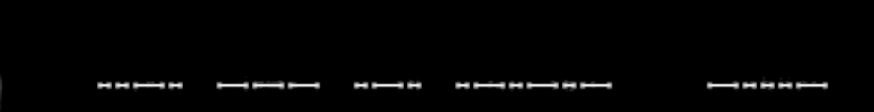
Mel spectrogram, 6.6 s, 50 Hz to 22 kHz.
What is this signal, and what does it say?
Morse code, heard as a keyed tone, about 18 wpm, spaced as for 15 wpm, 1000 Hz. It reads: FOR. <BT>
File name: qotdfiles / 15wpm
